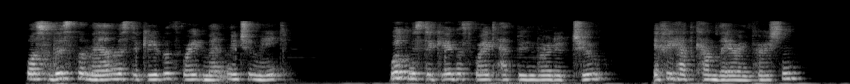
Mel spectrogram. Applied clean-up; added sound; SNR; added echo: neural mask model DeepFilterNet 3.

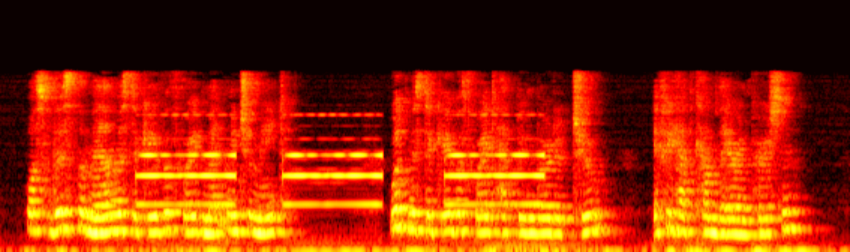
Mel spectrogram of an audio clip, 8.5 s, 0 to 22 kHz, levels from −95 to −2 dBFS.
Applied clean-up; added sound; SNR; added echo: none; Organ; -2 dB; reverberation time 0.4 s.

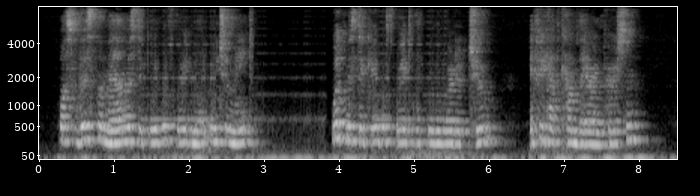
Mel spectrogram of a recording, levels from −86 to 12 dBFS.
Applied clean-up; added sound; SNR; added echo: neural separator model SepFormer DNS4.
